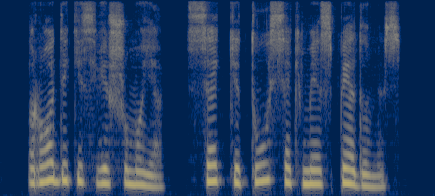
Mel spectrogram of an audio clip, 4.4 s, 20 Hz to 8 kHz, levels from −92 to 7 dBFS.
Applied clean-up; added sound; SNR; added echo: neural mask model DeepFilterNet 3.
